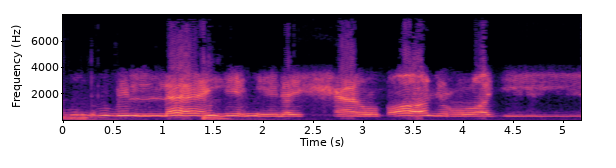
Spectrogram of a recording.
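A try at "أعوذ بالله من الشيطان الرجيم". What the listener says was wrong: Sya, dibuka mulutnya. Sya, syaitan. Ya, jadi bukan itu digabungkan antara ya, hamzah dengan ain sehingga sama sama makhrajnya. Ini keliru, Pak ya. Tapi pisahkan masing-masing makhrajnya. A'udzu billahi minasy syaithanir rajim.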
